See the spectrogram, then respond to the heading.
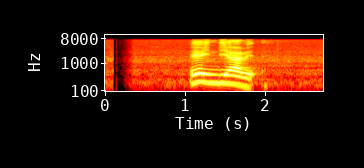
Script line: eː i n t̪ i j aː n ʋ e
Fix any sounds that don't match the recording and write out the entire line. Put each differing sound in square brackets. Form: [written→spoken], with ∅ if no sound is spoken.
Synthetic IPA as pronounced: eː i n [t̪→d̪] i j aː [n→∅] ʋ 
